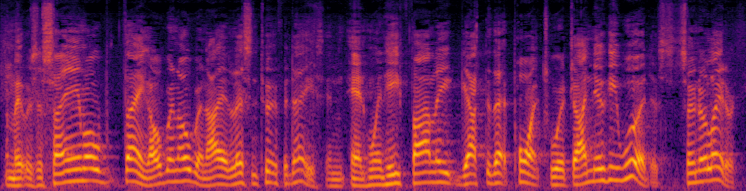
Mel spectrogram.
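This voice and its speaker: A man's voice: fairly high pitch, animated, fast talker, few pauses, darkish tone. An older man with a Southern American accent, reminiscing in an interview with rambling, repetitive storytelling. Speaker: interviewee, longtime confidant.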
